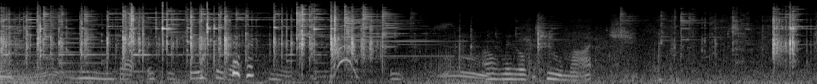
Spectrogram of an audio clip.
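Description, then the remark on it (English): A wind chime tinkles in a rapid cluster of bright, high metallic clinks with short ringing tones, fading as voices talk over it and a few faint chimes return near the end. “Girls, come over here for a minute and let's see if we can hear our wind chime.”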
